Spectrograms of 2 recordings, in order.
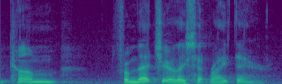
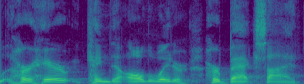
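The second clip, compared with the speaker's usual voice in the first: ordinary talk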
